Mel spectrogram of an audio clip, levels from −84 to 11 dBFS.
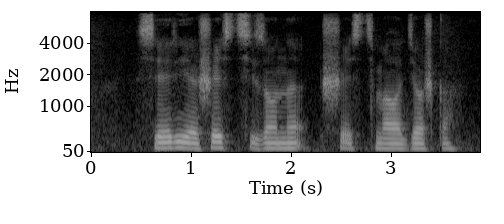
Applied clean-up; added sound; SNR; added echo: none; none; none; none.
